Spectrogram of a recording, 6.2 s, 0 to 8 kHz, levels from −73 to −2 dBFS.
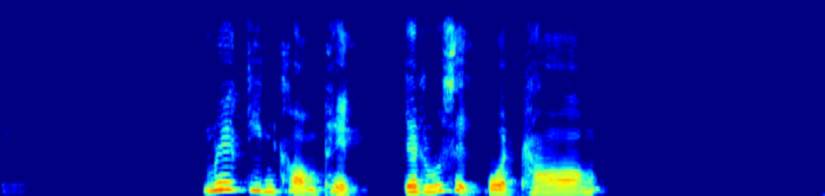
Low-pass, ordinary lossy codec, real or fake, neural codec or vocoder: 7.2 kHz; Opus, 64 kbps; fake; codec, 44.1 kHz, 3.4 kbps, Pupu-Codec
